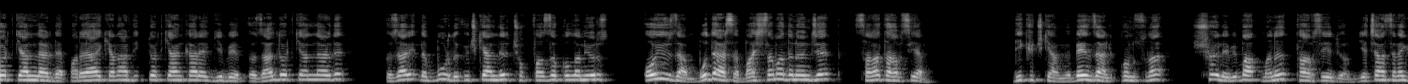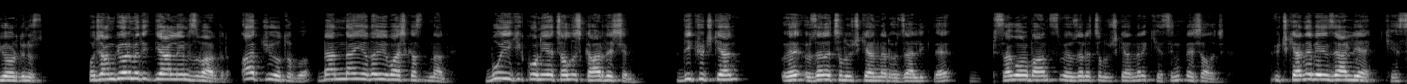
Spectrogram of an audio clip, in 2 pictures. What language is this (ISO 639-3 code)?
tur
